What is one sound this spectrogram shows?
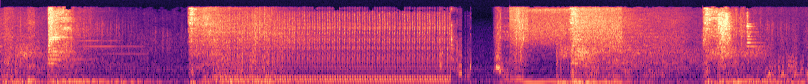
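Heavy metal blades clash and clang.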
